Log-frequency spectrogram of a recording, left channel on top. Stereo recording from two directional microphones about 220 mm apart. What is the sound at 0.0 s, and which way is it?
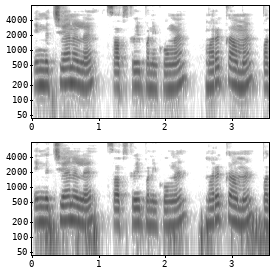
Speech, centre (ahead or behind).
